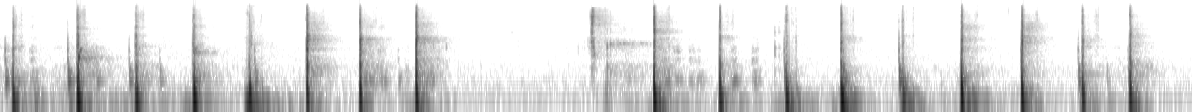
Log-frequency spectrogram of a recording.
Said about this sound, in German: Einmal Applaus.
